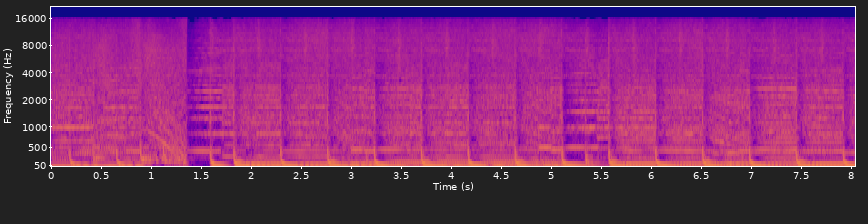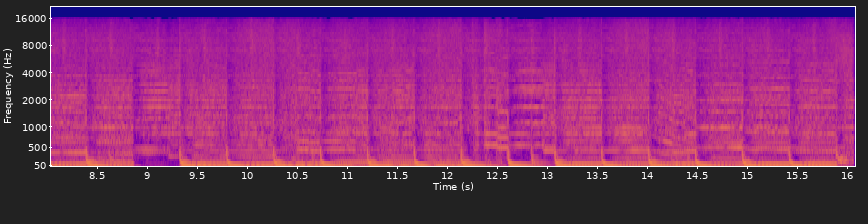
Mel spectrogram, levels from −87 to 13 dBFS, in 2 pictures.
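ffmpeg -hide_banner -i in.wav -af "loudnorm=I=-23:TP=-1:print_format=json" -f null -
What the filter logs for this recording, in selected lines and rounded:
"input_i" : "-24.1",
"input_tp" : "-13.4",
"input_lra" : "0.7",
"input_thresh" : "-34.1",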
